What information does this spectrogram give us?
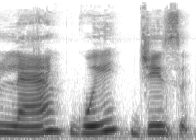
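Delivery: लैंग्वेजेस in three beats, lang, gwe, jiz; split into syllables. Shown as a demonstration. Teacher showing three syllables, लैंग्वेजेस split in three. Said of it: "जैसे कि मैं इसको बोलती हूँ".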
